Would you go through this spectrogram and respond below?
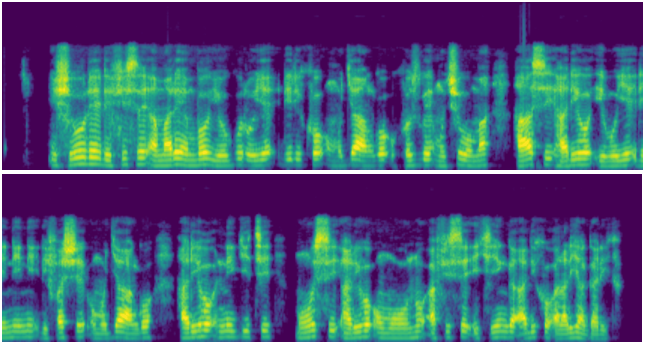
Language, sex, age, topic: Rundi, male, 25-35, education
